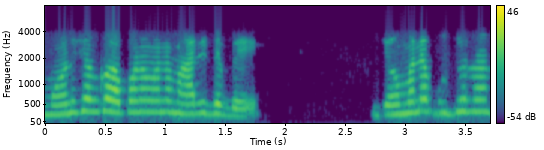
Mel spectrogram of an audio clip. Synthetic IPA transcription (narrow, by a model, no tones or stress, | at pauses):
mɔɽ̃uʃ̬ɔŋkoapɔɽ̃ɔmənemaɾid̪ebe | d͡ʒeũmənebud͡ʒ̪ʱuna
